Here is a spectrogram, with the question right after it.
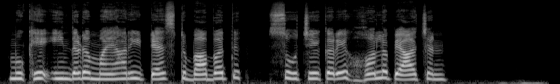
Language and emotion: Sindhi, fearful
